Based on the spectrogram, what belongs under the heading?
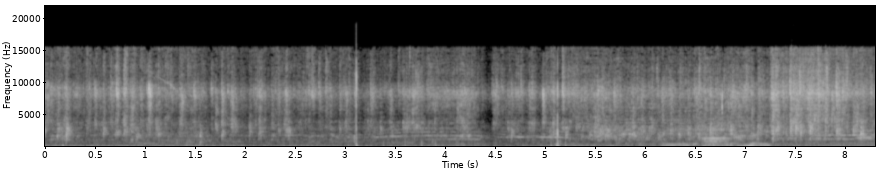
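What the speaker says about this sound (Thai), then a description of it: "เบิ่งผู้เบาอาบน้ำครับนี่ผู้เบาเด้อครับ" Water is poured and splashed as someone bathes outdoors in a rural village, a continuous gushing wash with faint birds behind it and a person talking throughout.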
